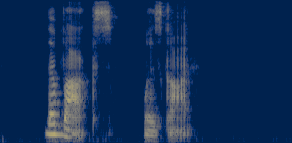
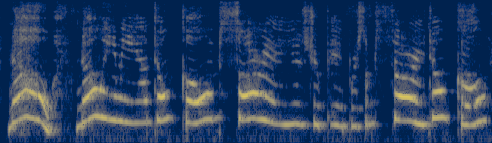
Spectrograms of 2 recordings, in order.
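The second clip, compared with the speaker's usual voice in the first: very high, desperate pleading; little sister crying out; 4 dB louder than usual. A narrator's reading. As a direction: beg your sister not to leave. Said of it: "she cried".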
